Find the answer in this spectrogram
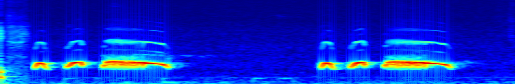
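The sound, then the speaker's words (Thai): A spotted dove coos in two matching phrases, each two short soft notes followed by a longer drawn-out coo, clear with brief silence between, no voices present. “ได้รู้จักเสียงร้องของนกไปแล้ว ถ้านั่งนั่งอยู่ได้ยินนกร้องขึ้นมาอ๋อนี่เสียงนกเขาใหญ่”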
